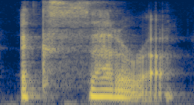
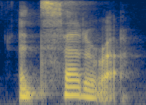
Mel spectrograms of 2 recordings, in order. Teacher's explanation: But there's no x sound in this word.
